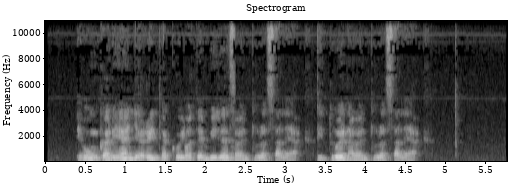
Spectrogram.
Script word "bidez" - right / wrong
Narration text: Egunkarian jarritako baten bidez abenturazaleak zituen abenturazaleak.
right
